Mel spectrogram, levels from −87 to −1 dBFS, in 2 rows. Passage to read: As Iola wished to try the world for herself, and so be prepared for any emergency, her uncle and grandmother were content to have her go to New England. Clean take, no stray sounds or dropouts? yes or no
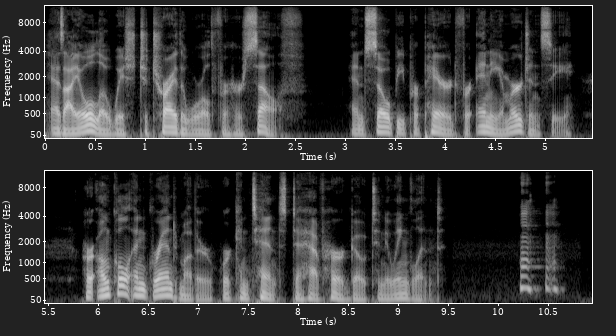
no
